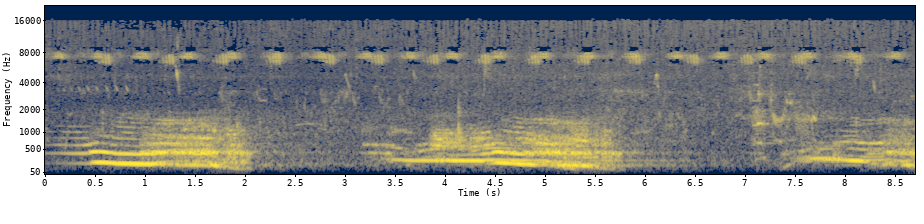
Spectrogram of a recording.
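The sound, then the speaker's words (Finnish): Deep, fierce roars of a large wild animal carry from many kilometres away: three long, rumbling calls with quiet pauses between, the last cut off. A steady high chirping of insects runs underneath. “Tuo hurja karjaisu kantautui nimittäin monen kilometrin päästä.”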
